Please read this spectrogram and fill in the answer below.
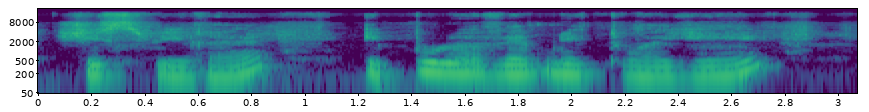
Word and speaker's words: j'essuierai: J'essuierai. Je ne prononce pas le E, pardon. J'essuierai.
